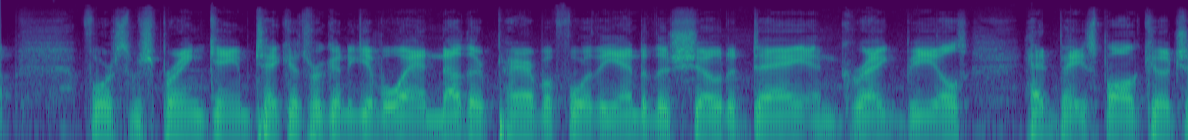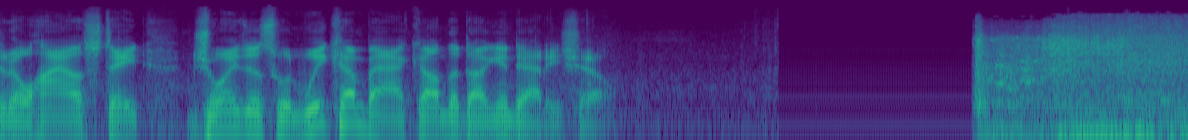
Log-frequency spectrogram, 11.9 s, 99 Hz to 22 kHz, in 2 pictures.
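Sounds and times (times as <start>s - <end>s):
speech: 0.1s - 9.1s
car engine starting and running on motor oil: 10.8s - 11.8s.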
